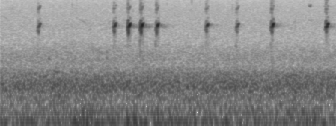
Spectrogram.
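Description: A red crossbill gives sharp, high, clipped notes, about ten in four seconds at an uneven pace, some in quick pairs, over a low steady rumble.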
